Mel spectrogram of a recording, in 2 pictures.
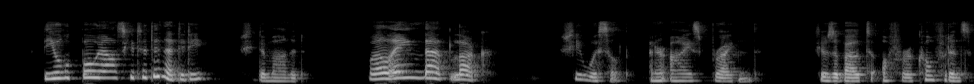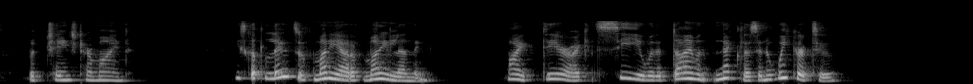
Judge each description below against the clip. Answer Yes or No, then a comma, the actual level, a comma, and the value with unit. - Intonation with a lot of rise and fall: Yes, wide, 7.6 semitones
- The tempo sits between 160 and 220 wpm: Yes, average, 175 wpm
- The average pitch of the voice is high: Yes, high, 215 Hz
